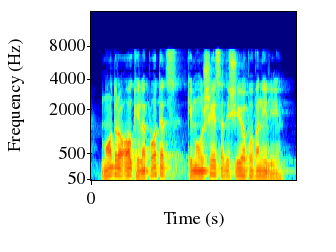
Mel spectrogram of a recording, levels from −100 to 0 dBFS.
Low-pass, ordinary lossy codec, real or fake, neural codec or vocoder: 7.2 kHz; none; fake; codec, 16 kHz, 8 kbps, FreqCodec, larger model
